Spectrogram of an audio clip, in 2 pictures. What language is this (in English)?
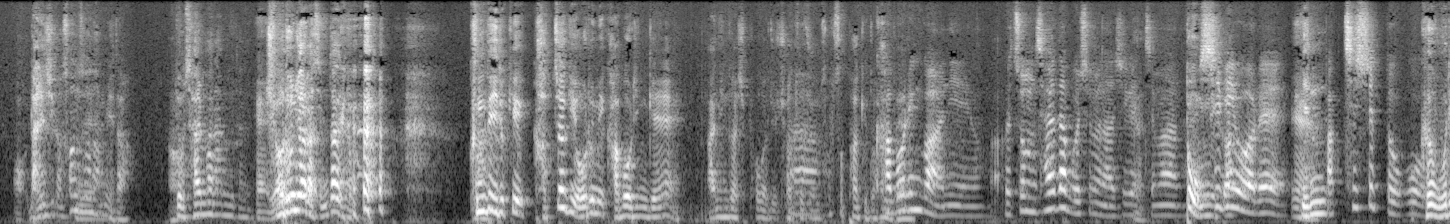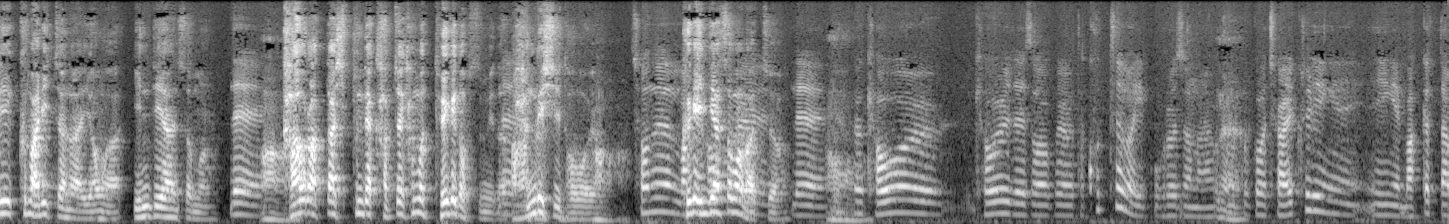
Korean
